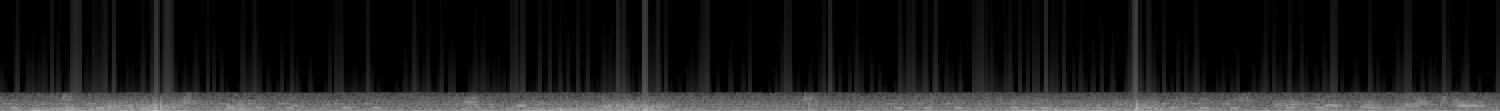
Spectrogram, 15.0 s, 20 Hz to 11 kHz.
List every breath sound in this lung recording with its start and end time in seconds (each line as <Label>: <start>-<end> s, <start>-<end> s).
Inhalation: 0.31-1.62 s, 5.17-6.48 s, 10.11-11.42 s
